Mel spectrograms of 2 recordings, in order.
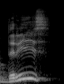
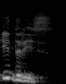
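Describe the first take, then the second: First: The name starts directly with the consonant cluster. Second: The name starts with a short i vowel. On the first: The speaker calls it wrong. "C'est faux" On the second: The speaker calls it right. "Normalement, Driss, c'est Idriss"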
